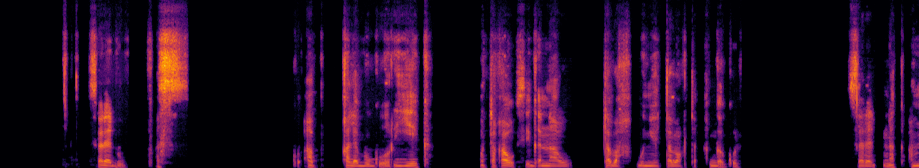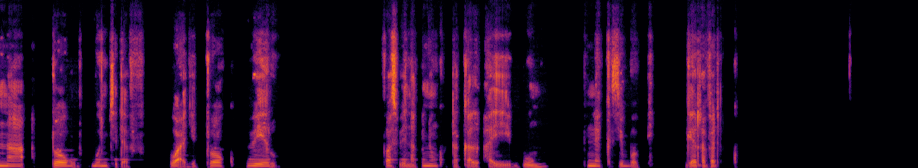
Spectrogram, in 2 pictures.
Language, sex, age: Wolof, male, 25-35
